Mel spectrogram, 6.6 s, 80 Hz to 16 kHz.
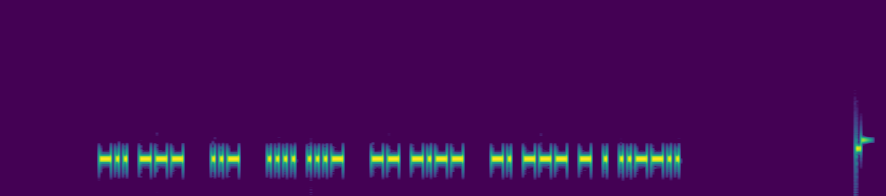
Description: Morse code, heard as a keyed tone, about 40 wpm, 700 Hz. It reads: DO U HV MY NOTE?
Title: Sentences from Top 500 Words and Abbreviations 40wpm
